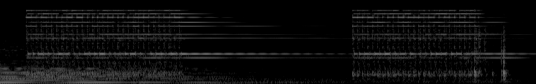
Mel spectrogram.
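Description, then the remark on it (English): A telephone rings twice at midnight with a bright, metallic bell trill, each ring lasting about a second and a half, separated by a pause, heard clearly with no voices. “2 weeks later, the phone rang at midnight.”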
